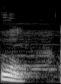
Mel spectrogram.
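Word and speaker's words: all: «Ал» читается как «ол», означает «все».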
